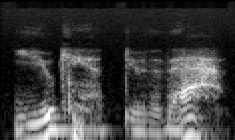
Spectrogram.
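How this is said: It is said in a seductive voice.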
